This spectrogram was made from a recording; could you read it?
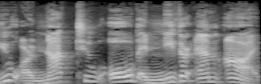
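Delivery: confident storybook delivery. Reading a story aloud, voicing a character's reply, confident. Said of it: "She's confident".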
